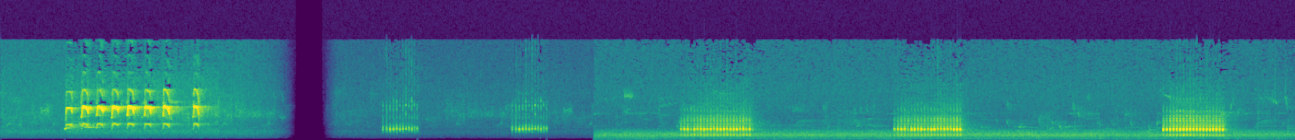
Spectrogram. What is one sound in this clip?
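A small woodpecker calls with short, sharp notes.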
